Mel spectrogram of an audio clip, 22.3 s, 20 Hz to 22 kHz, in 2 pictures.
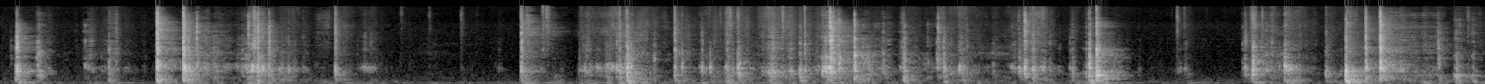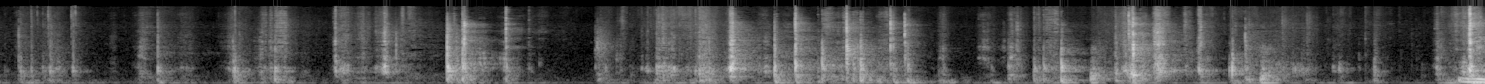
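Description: Screwdriver prying and scraping at a stuck thermostat in its housing on a Ford 3.5L EcoBoost engine: a run of irregular clicks, taps and short scrapes in clusters, with the thermostat not yet coming free.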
